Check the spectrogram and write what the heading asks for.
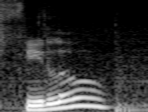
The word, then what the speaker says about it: Filo: now I'm pretty sure it's filo not Philo filo I'm pretty sure it's filo that's how you pronounce it that's the next party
